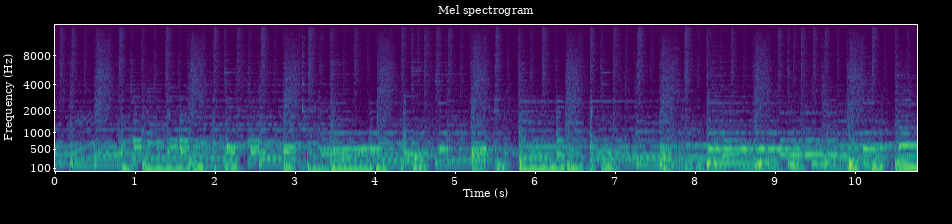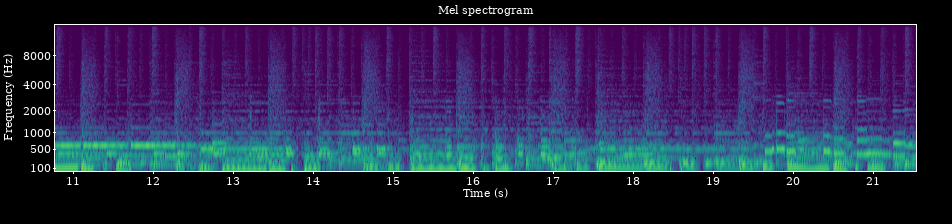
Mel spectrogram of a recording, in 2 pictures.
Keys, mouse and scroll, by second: 1.7 middle click, 10.9 click, 14.5 click, 18.6 click, 20.3 click.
